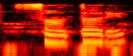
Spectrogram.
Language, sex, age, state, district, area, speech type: Santali, female, 18-30, West Bengal, Jhargram, rural, spontaneous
